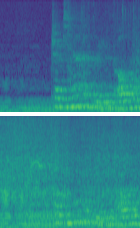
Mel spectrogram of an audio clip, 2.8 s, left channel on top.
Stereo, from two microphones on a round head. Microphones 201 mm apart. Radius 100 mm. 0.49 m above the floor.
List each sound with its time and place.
1.0 s a woman speaking: 65° left (ahead or behind), 2 m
